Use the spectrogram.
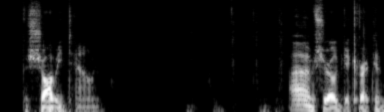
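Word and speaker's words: Peshawbestown: City, Suttons Bay, and Pshaw Beast Town. Someone said it in chat. It's different than what I was pronouncing it. Peshawby Town.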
